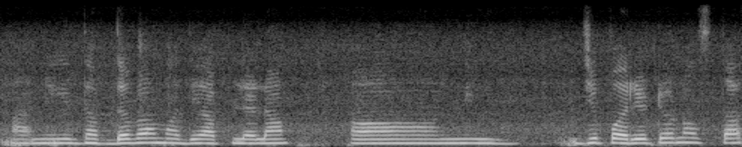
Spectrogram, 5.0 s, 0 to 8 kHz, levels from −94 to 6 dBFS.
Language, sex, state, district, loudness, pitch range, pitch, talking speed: Marathi, female, Maharashtra, Sindhudurg, -21 LUFS, 220-235 Hz, 220 Hz, 95 wpm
